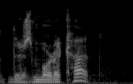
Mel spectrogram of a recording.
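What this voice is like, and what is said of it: Serious NPR radio announcer voice. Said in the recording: “in a weird voice? ... my serious NPR voice”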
